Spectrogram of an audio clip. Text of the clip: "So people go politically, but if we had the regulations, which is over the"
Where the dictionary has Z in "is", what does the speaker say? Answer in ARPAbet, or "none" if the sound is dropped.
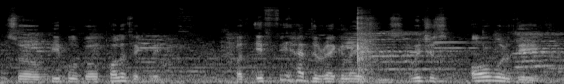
Z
